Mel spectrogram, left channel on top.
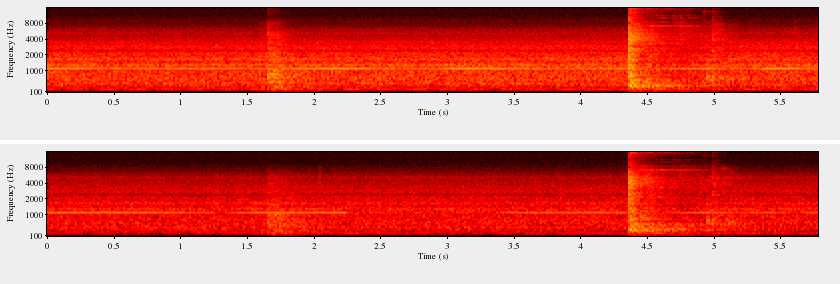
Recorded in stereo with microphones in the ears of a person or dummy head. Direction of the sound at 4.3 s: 15° left (ahead or behind).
